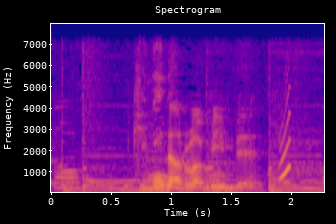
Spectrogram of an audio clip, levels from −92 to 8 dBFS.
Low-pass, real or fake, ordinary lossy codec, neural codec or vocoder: 7.2 kHz; real; none; none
